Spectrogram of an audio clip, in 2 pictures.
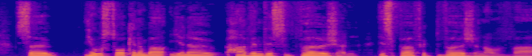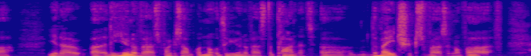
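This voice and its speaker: This voice has a dark, mellow tone, somewhat breathy, with very wide pitch swings and big swings in loudness. The pace is moderate and the recording very clean, with a silent background. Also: man, medium pitch for a man. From Algeria. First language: not English; English is his fourth language. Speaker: podcast guest, film enthusiast. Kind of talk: casual chat.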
